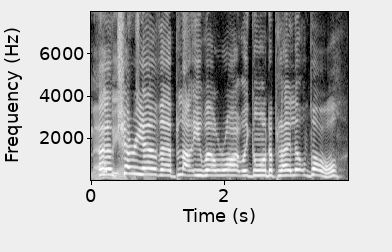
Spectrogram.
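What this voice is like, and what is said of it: Put-on British accent. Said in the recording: “From jolly old England. ... British accent ... when you speak a British accent, you can say the most ridiculous things and people accept it because it's a pretty voice”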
